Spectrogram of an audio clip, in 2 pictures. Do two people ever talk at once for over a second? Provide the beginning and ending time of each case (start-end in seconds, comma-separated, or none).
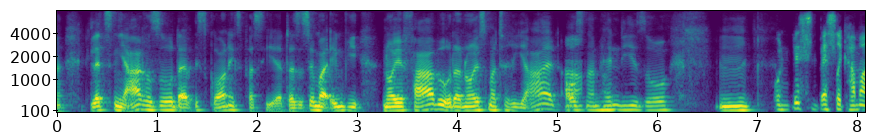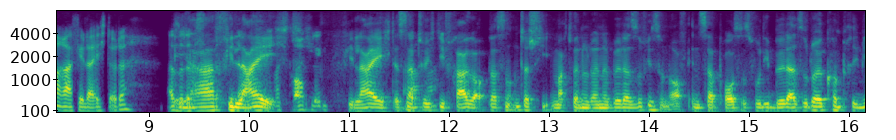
9.3-10.8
